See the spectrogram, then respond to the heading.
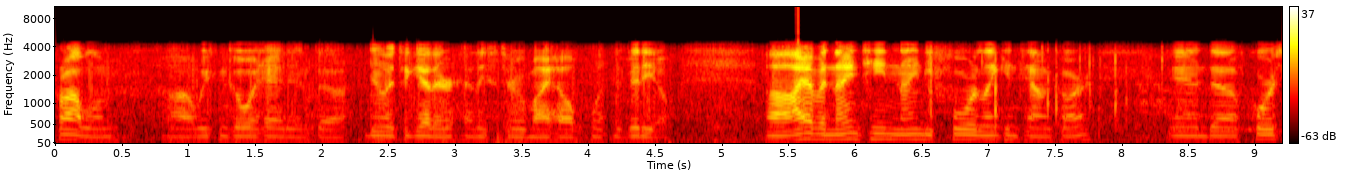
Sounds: Speech

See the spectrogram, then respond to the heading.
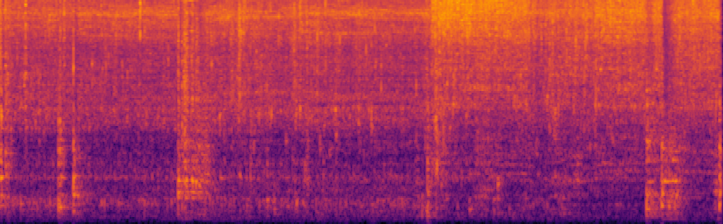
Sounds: Water

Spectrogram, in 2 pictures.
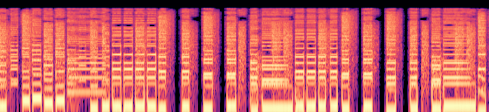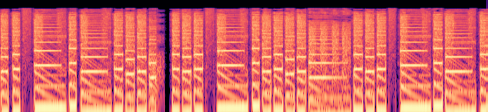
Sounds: Video game music, Music

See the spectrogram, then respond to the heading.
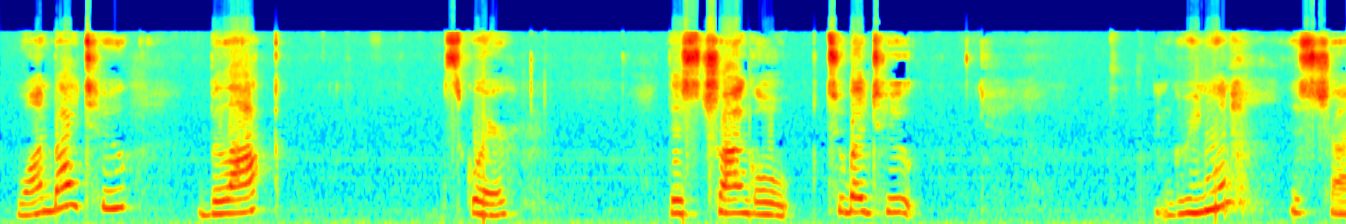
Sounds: Speech

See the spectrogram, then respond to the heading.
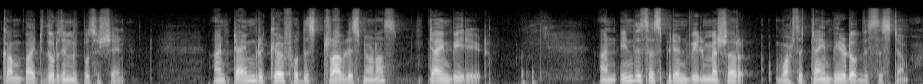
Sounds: Speech

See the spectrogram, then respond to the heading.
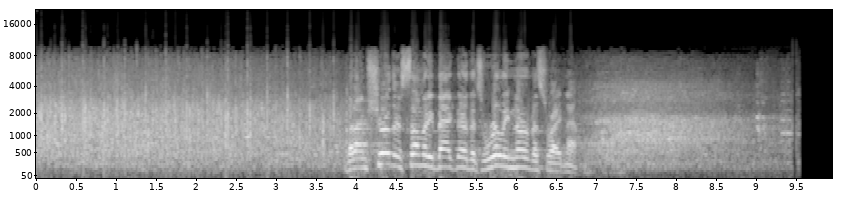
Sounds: Narration, Speech, man speaking

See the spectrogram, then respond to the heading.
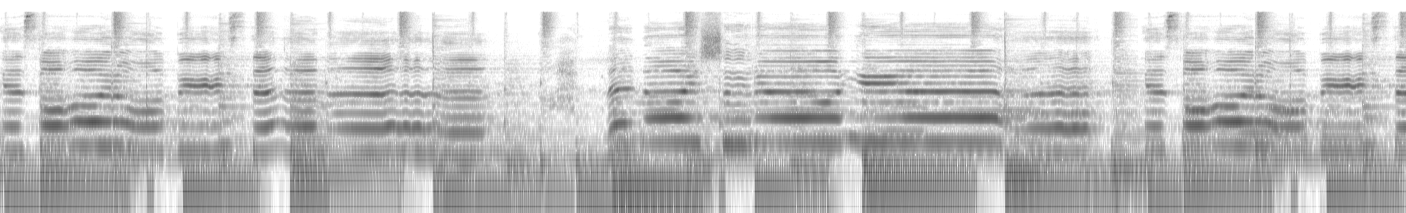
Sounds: Music, Funk

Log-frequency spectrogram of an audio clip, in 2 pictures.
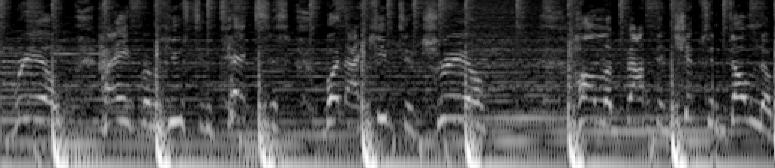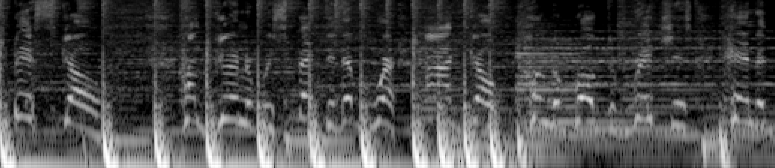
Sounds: Hip hop music, Rapping, Music

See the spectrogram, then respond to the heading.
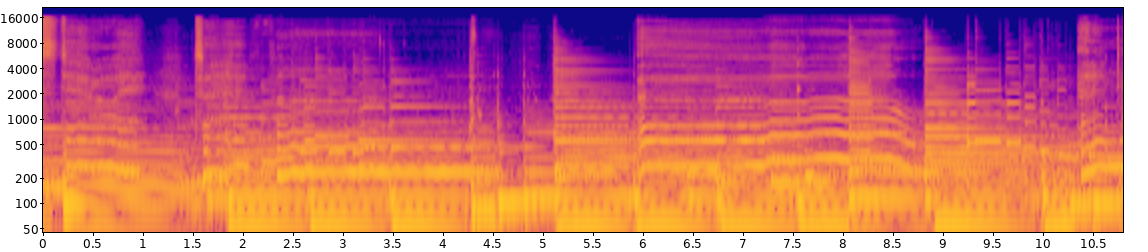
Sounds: Song, Acoustic guitar, Musical instrument, Rock music, Guitar, Music

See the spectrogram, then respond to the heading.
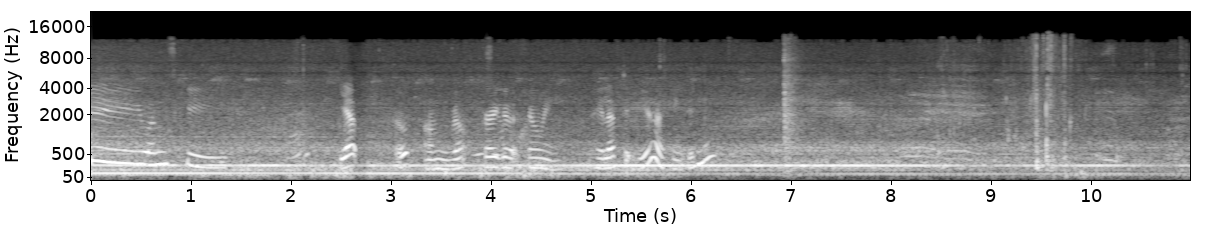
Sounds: Speech

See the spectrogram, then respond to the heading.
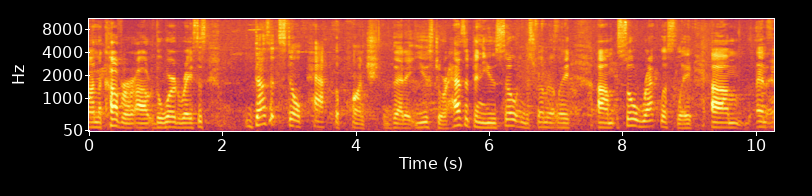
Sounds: Speech

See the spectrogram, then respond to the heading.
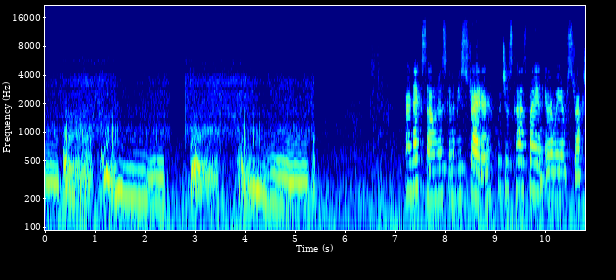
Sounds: Speech

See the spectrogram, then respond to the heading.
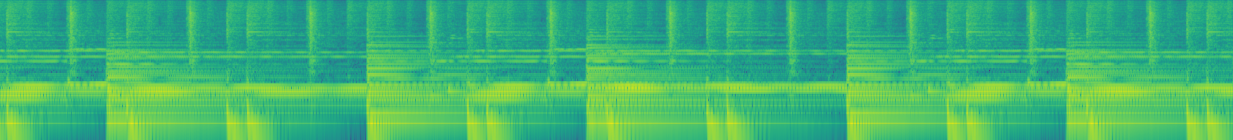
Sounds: Jazz, Music

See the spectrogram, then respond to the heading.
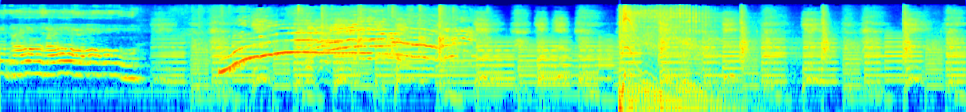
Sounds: inside a small room, Music

